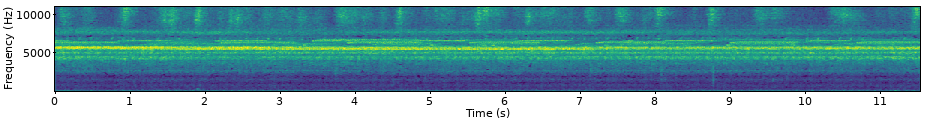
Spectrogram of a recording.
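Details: Night chorus of crickets in a jungle, a constant piercing high trill overlaid by rapid rhythmic pulses of higher buzzing, unbroken and even in loudness.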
